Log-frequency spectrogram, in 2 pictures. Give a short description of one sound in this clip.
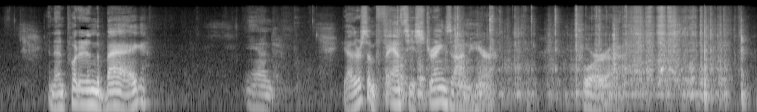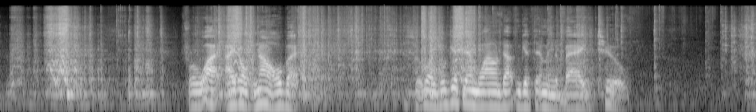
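Loose guitar strings rattle and scrape as hands handle them.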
